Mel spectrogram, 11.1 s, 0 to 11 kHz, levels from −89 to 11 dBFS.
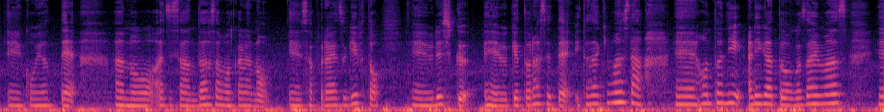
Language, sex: Japanese, female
